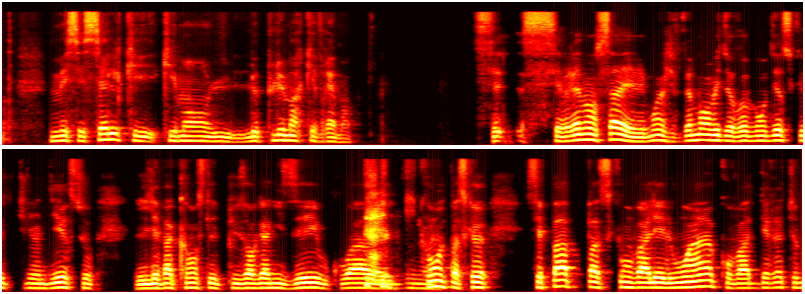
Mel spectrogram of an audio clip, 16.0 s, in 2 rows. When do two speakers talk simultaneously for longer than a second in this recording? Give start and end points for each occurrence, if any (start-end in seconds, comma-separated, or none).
none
